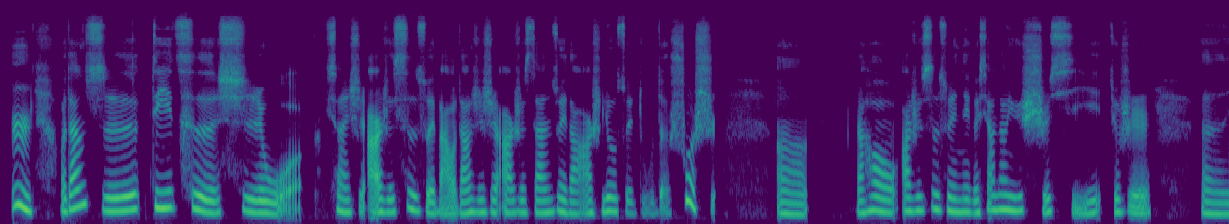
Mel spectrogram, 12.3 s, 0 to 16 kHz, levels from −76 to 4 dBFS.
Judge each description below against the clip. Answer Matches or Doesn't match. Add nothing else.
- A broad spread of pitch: Doesn't match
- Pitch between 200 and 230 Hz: Matches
